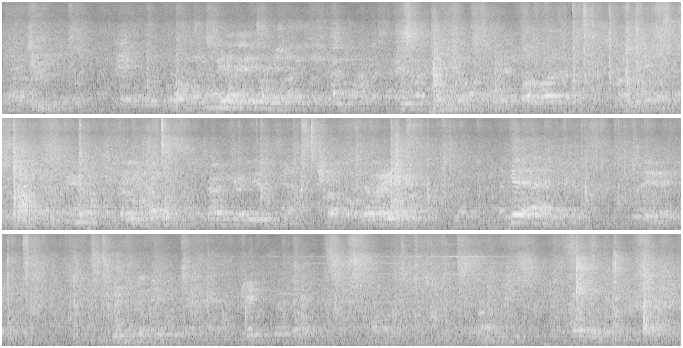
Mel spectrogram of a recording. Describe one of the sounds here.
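Men talk and murmur in the background.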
